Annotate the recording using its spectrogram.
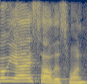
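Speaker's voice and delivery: usual speaking voice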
